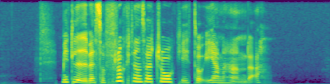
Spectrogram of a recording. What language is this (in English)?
Swedish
